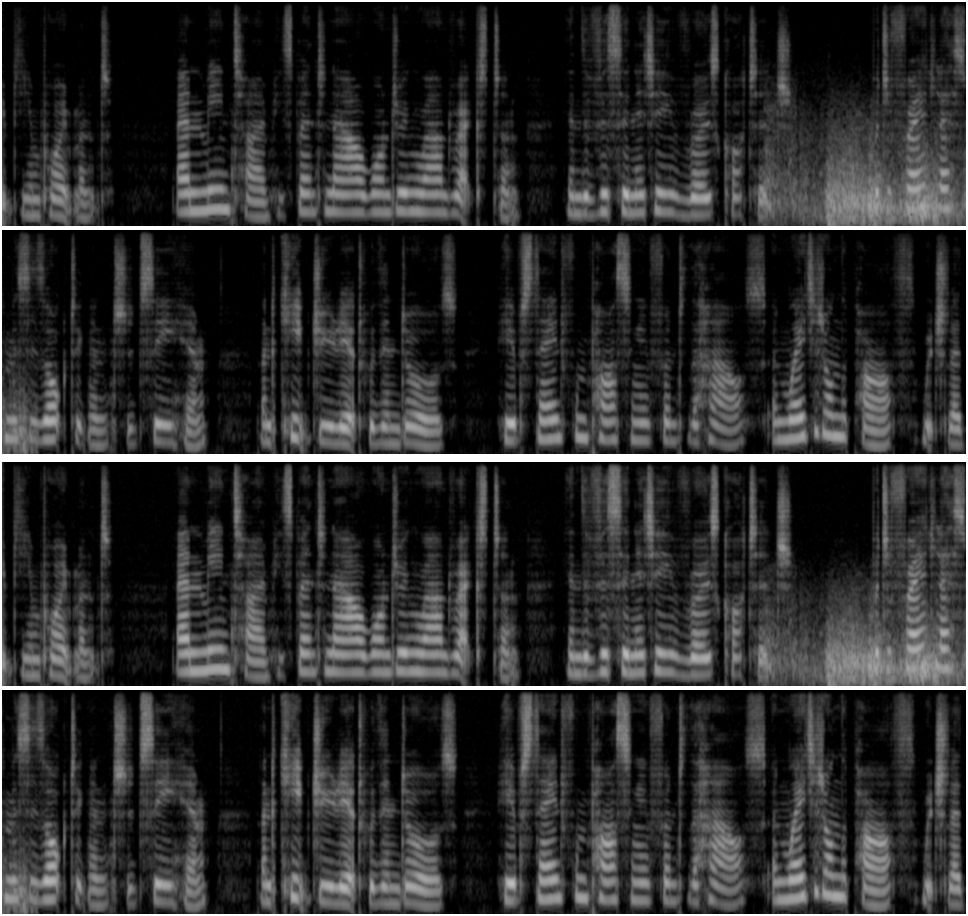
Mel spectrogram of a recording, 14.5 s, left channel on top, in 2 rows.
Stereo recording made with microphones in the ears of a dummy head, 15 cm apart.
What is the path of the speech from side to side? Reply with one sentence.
You can hear the speech stay put.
